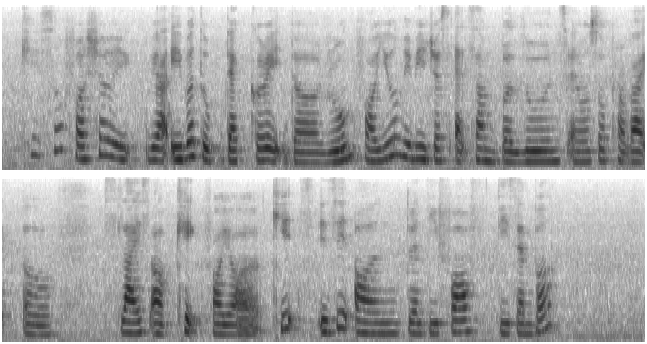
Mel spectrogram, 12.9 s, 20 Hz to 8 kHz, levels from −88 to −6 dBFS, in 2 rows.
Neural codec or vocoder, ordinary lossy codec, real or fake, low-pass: none; none; real; 7.2 kHz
